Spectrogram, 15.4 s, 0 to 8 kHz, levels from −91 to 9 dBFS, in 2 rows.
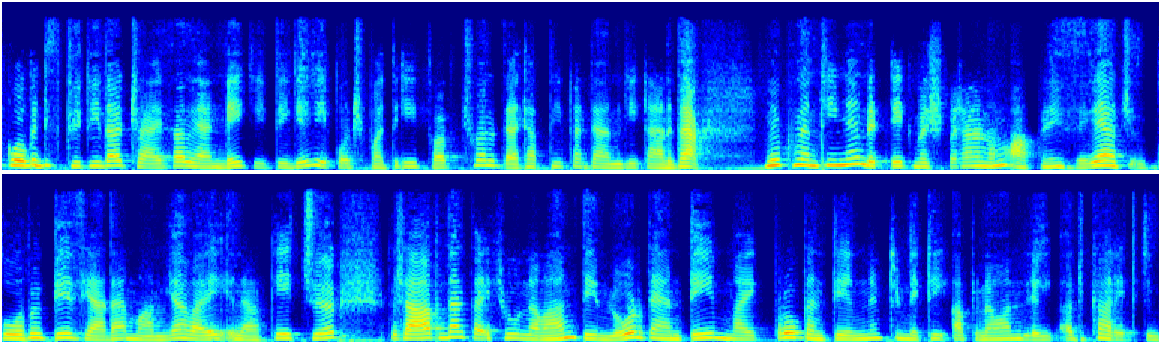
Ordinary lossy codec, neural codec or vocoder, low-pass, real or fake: MP3, 64 kbps; codec, 16 kHz, 0.5 kbps, X-Codec, HuBERT features, trained on general audio; 7.2 kHz; fake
